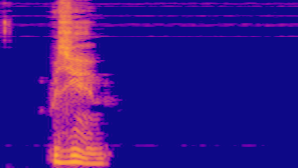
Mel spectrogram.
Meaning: 1. To take back possession of (something) 2. To summarise 3. To start (something) again that has been stopped or paused from the point at which it was stopped or paused; continue, carry on
- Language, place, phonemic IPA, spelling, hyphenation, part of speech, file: English, Queensland, /ɹɪˈzjʉːm/, resume, re‧sume, verb, En-au-resume.ogg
